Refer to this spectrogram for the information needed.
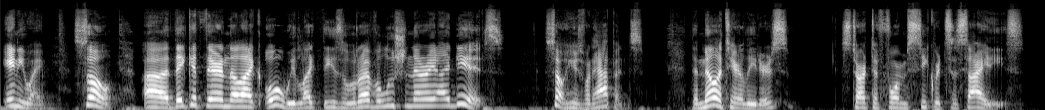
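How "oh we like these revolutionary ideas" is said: put-on Russian accent. Speaker quoting a group's reaction in a put-on Russian accent. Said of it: "I kind of sound like Gru".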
